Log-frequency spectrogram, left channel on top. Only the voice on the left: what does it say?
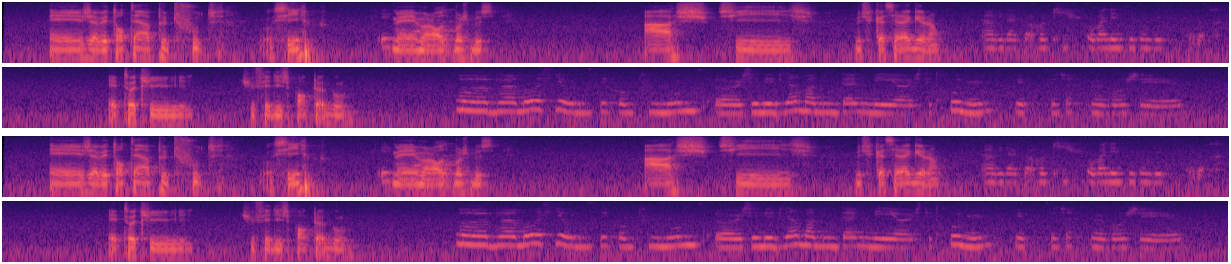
Et j'avais tenté un peu de foot aussi.
Mais
malheureusement,
je me suis... Ah, je me suis... je me suis cassé la gueule. hein.
Et toi, tu... tu fais du sport en club ou...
